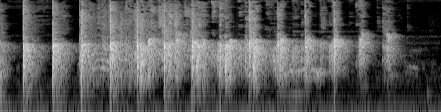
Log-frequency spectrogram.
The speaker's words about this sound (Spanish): Vale, un aplauso.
